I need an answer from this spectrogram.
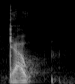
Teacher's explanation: the B in doubt is silent. Don't pronounce that B. There's no daub.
